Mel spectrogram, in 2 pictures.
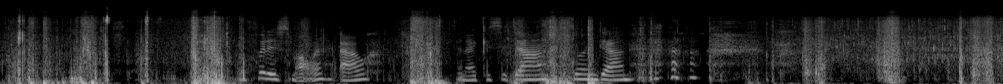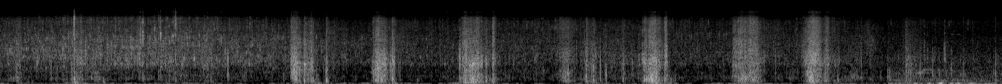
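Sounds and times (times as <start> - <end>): footsteps crunching on frozen snow: 0.0 - 20.0
brook trickling over rocks: 5.0 - 20.0.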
